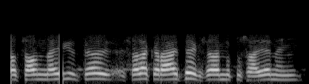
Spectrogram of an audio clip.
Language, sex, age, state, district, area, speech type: Hindi, male, 60+, Uttar Pradesh, Mirzapur, urban, conversation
